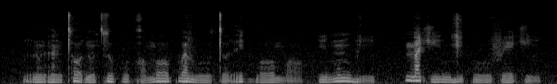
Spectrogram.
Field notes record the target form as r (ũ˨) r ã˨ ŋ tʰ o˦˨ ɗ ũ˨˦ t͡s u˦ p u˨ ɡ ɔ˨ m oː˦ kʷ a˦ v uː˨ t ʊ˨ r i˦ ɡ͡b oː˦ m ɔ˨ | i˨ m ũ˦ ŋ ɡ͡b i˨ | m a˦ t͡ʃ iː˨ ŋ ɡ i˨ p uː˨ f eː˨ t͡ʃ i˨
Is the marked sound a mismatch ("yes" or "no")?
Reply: no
